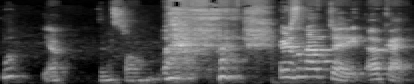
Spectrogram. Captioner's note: chuckles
